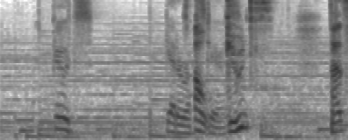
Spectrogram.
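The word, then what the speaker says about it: Goetz: Goots? That's how that's pronounced? Don't I thought it was fret about Goites.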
